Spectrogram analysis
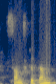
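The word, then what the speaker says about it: संस्कृतम्: that to in Sanskrit it is known as Sanskritam, but we are pronouncing it here because our mode of communication is English. We are saying it as Sanskrit, but this is not the correct pronunciation. Sanskritam is the correct pronunciation.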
